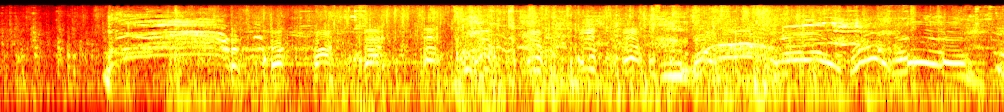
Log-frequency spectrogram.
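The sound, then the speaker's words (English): Hooves of runaway horses clatter in a loud, hurried gallop, mixed with frantic overlapping shouts and cries that rise and fall throughout. “Get away, horses! Quick, way out of the way! Watch out! Whoa, whoa!”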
